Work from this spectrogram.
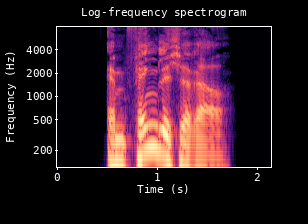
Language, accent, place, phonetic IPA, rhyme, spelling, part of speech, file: German, Germany, Berlin, [ɛmˈp͡fɛŋlɪçəʁɐ], -ɛŋlɪçəʁɐ, empfänglicherer, adjective, De-empfänglicherer.ogg
- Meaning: inflection of empfänglich: 1. strong/mixed nominative masculine singular comparative degree 2. strong genitive/dative feminine singular comparative degree 3. strong genitive plural comparative degree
